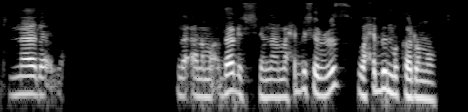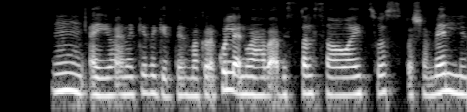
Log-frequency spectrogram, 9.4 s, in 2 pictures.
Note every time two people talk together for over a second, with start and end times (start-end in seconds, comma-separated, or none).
none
